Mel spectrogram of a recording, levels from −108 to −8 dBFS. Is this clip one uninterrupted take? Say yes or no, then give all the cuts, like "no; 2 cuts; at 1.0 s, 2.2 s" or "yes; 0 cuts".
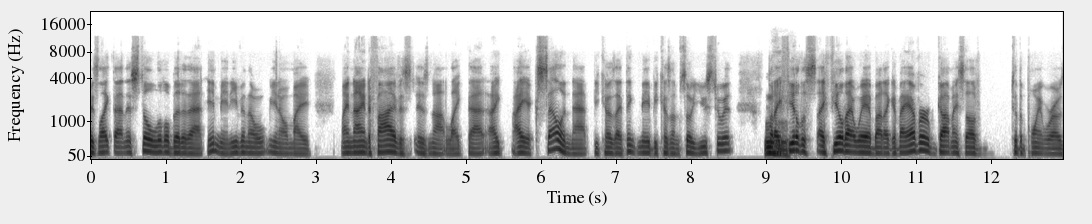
yes; 0 cuts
